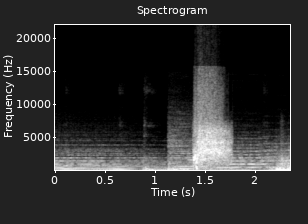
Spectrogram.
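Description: Dramatic background score with sustained tones, cut through about one and a half seconds in by a loud, short swish sound effect, the loudest thing here.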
